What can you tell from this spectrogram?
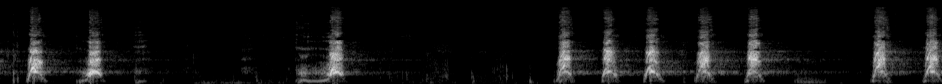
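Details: Golden Cocker Spaniel Oscar, scared by cardboard cutouts in Dalby Forest, Yorkshire: two barks, a low growl leading into another bark, then a quick run of five barks and a final pair.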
